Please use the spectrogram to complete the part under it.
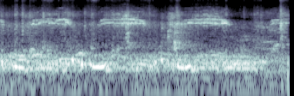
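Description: Fancy pigeons with yellow eyes coo in a loft, a close, repeated series of soft throaty calls in a loose rhythm, with no one speaking.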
